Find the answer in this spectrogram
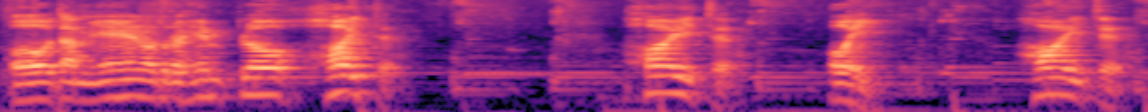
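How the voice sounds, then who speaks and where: Man teaching slow pronunciation. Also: mid-range voice. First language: Spanish. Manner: slow careful demonstration of words. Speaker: German teacher. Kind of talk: pronunciation lesson. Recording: roomy echo with faint music.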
